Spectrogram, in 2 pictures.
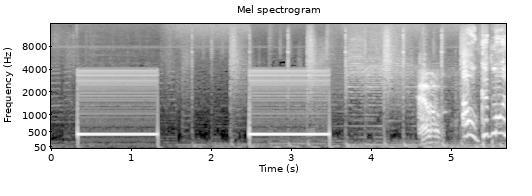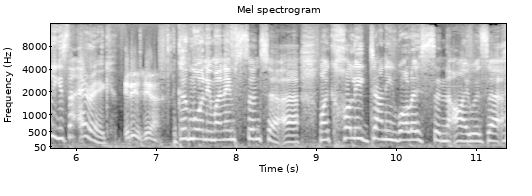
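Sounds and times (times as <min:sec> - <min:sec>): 
telephone line ringing out through the handset: 0:00.4 - 0:01.4, 0:02.5 - 0:03.5
speech: 0:04.6 - 0:11.3.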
